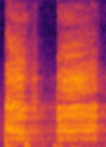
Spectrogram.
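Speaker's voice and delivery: breathy chuckle. Acted. Sage teasing the sad visitor.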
